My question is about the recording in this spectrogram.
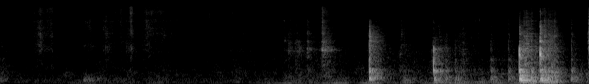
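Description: Cookware handled at the stove: a few short knocks and clatters of a utensil or lid against a pan, coming after a quiet start and loudest near the end.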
